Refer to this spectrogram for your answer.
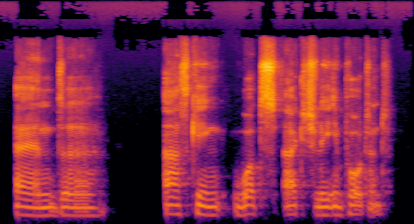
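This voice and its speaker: His accent is Australian. This man talks at a fairly slow pace. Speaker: innovation advisor and author. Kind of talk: interview.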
